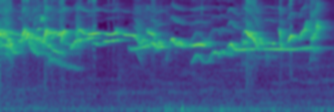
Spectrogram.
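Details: Oriental magpie-robin kept at home for contest training: loud, continuous sweet whistling with gliding, falling and rising notes, broken by brief scratchy clicks.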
